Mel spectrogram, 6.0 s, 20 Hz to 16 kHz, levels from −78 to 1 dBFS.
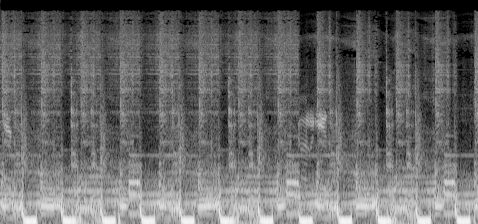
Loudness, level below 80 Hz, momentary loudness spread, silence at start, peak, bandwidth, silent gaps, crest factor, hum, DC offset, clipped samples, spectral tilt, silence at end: -12 LUFS; -12 dBFS; 1 LU; 0 s; 0 dBFS; 14 kHz; none; 10 dB; none; under 0.1%; under 0.1%; -5.5 dB/octave; 0 s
